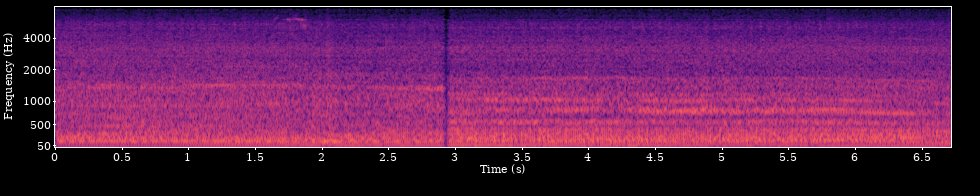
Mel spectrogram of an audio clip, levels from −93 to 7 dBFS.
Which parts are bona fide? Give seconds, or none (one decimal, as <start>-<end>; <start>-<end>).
0.0-1.7; 5.7-6.7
